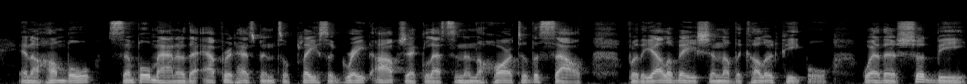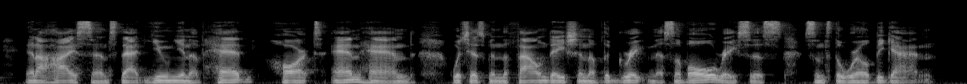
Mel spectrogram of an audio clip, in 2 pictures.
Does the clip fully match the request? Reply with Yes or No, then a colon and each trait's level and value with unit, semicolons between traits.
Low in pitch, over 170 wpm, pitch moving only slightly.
Yes: very low, 85 Hz; average, 180 wpm; narrow, 1.9 semitones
